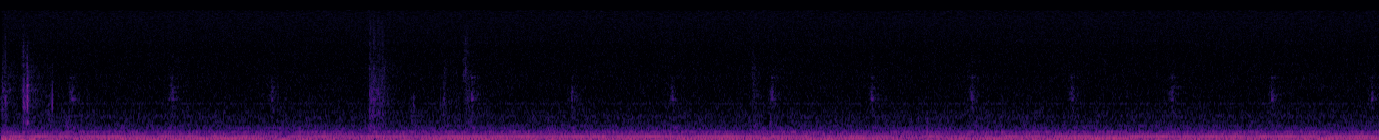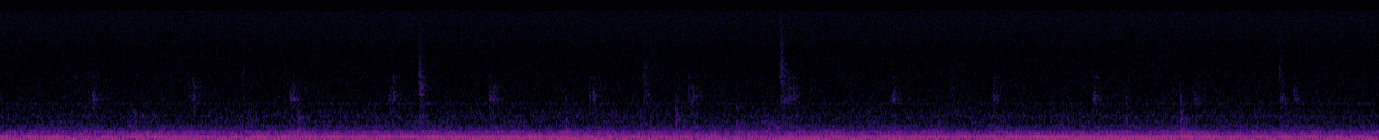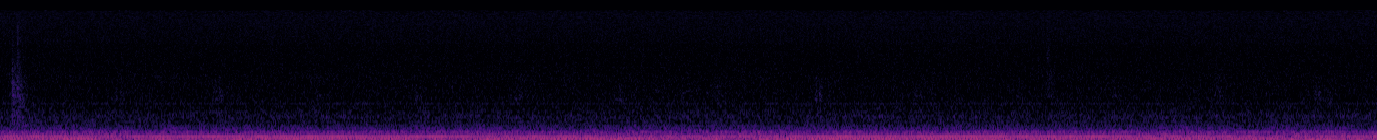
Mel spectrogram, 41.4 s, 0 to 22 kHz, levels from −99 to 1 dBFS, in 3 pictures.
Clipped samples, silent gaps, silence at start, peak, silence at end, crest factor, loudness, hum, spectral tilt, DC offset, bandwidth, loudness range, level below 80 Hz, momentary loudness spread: under 0.1%; none; 0 s; -44 dBFS; 0 s; 12 dB; -59 LUFS; none; -6.5 dB/octave; under 0.1%; 16.5 kHz; 2 LU; -58 dBFS; 3 LU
